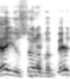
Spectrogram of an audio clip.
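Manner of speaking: scary, menacing tone, very high pitched. Imitating a huge wrestler cussing someone out: imitating Ox Baker cussing. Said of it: "he could scare the shit out of you just by cussing at you".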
